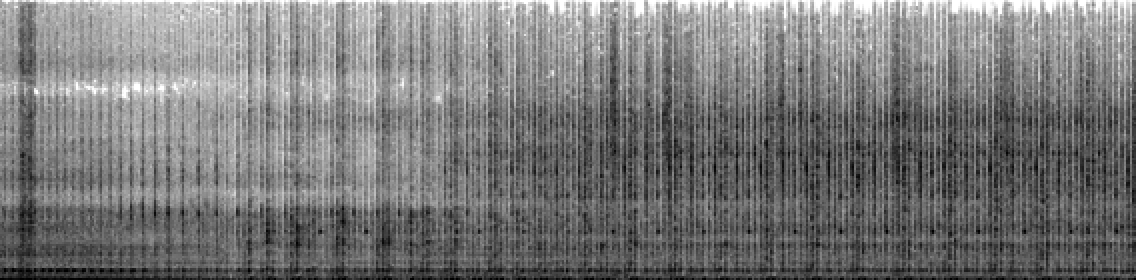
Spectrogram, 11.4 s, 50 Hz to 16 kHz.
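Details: Universal 550 diesel tractor idling. Heavy, regular knocking at roughly two per second rides over the idle. The rod bearing is worn, with up-and-down play, and the crankshaft is scored about 1 mm.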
